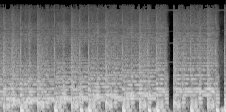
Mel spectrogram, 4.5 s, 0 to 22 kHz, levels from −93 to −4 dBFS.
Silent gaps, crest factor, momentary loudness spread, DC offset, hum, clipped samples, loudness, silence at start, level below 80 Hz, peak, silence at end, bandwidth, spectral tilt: none; 14 dB; 1 LU; under 0.1%; none; under 0.1%; -19 LUFS; 0 s; -26 dBFS; -6 dBFS; 0 s; 19 kHz; -5 dB/octave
